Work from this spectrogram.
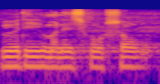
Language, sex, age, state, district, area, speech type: Bodo, male, 45-60, Assam, Udalguri, urban, spontaneous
